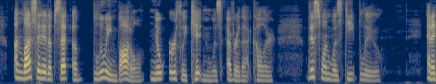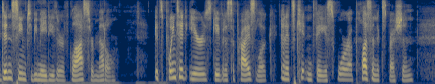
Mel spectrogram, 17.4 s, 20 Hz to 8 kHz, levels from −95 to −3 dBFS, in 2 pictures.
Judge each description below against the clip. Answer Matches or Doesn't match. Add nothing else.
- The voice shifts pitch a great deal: Doesn't match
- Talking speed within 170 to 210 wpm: Doesn't match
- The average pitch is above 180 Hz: Matches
